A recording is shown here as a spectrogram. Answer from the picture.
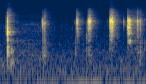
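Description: Six short, sharp clicks, unevenly spaced, with quiet between them.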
